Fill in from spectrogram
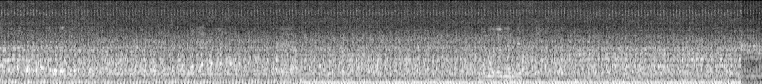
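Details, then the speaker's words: Diesel engine at idle with the belts on, replaying the earlier noise that began in December and worsened: a steady light knock about three a second over the clatter; it disappears with the belt removed. "O ito mga kapatid ha. Paririnig ko sa inyo yung ingay kanina."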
